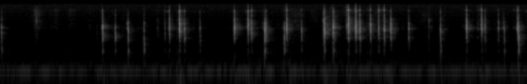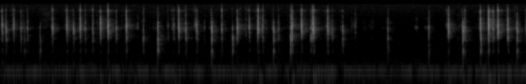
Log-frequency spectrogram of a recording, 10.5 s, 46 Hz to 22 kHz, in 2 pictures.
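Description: A mint-green Cyberboard R3 mechanical keyboard with a metal case and plastic keycaps is typed on continuously with the fingertips. After a brief quiet start, a steady stream of sharp, bright, dry key taps follows, with uneven rhythm and occasional quick bursts, over a faint low steady hum.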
